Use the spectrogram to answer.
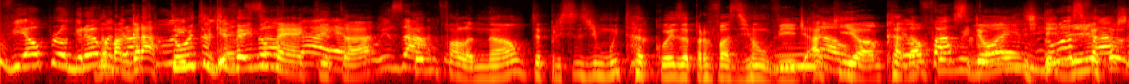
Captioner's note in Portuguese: risos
